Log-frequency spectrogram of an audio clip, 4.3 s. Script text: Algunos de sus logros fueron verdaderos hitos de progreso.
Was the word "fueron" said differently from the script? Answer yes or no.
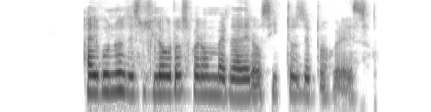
no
